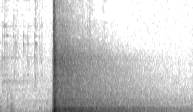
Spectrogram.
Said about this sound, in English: Now then, I'm going to burst the balloon. I always warn people when I'm going to burst a balloon.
